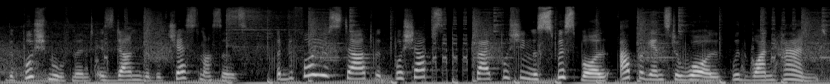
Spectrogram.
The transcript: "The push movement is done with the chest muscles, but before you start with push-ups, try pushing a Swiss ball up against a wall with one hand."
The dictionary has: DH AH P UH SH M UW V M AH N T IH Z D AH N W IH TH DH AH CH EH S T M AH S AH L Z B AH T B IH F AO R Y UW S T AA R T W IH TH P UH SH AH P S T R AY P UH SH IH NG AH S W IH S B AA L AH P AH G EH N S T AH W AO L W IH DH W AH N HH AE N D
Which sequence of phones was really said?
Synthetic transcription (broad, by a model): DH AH P UH SH M UW V M AH N T IH Z D AH N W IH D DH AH CH EH S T M AH S AH L Z B AH T B IH F AO R Y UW S T AA R T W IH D P UH SH AH P S T R AY P UH SH IH NG AH S W IH S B AA L AH P AH G EH N S T AH W AO L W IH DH W AH N HH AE N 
